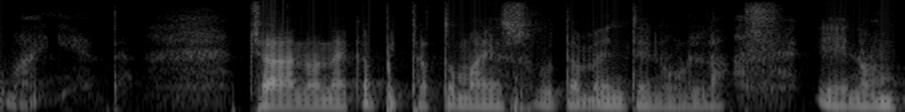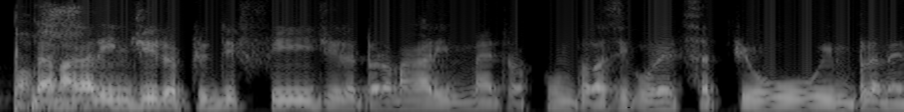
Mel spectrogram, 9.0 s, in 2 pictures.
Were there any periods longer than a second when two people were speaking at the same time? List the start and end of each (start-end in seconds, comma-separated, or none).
none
